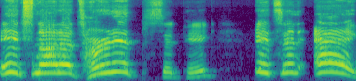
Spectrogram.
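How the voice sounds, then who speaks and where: An extremely high-pitched, loud put-on character voice is heard. It speaks at a very slow pace. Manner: loud, upset, forceful.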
